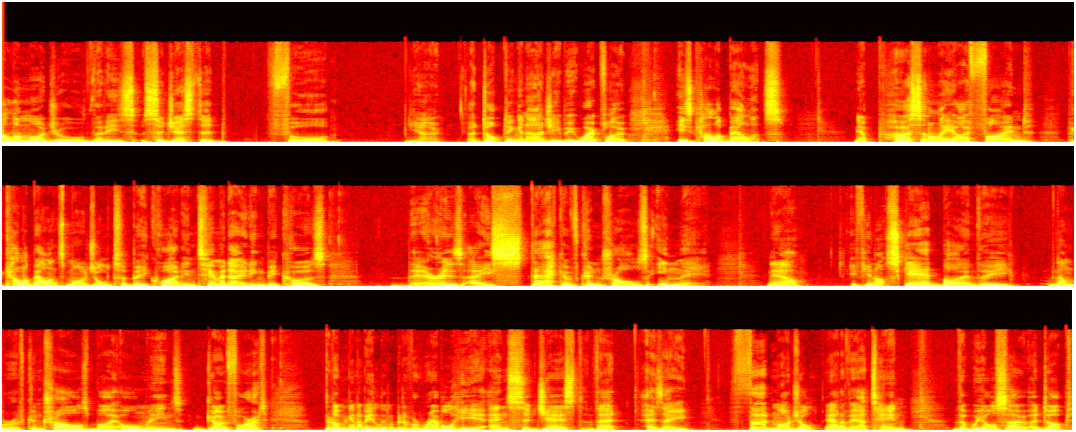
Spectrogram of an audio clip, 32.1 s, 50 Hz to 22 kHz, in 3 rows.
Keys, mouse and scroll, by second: 6.5 click, 14.1 click, 15.0 click, 24.2 click, 26.6 click.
